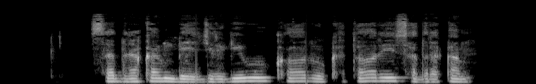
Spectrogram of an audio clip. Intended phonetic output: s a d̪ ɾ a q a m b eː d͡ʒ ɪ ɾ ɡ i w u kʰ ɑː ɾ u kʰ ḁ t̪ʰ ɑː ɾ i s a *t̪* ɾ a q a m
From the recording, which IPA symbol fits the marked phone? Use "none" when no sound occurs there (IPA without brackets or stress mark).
d̪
